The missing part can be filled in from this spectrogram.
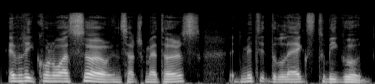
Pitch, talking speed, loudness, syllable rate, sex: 125 Hz, 175 wpm, -19 LUFS, 5.5 syllables/s, male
